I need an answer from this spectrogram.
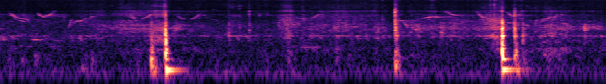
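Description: Small birds chirping in short, quick calls, with two sharp thumps, one about a second and a half in and one about five seconds in, and a lighter knock in between.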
